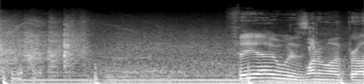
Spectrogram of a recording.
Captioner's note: engine turns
